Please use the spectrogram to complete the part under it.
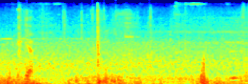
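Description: A wooden door is pushed open.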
